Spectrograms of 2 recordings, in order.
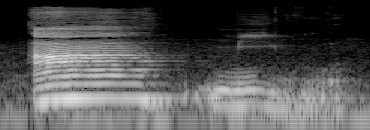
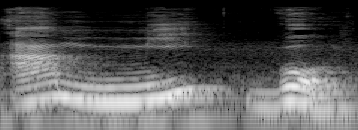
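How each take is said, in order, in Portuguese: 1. A tônica não está na sílaba do meio. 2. A tônica está na sílaba do meio. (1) "A gente não fala amigo" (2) "A gente fala amigo"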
